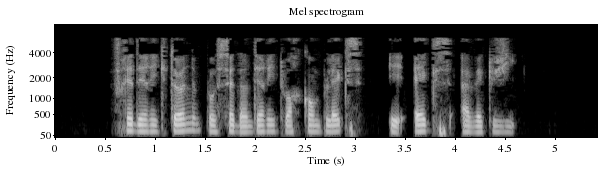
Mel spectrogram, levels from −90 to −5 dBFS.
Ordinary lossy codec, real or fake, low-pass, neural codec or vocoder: MP3, 24 kbps; real; 7.2 kHz; none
